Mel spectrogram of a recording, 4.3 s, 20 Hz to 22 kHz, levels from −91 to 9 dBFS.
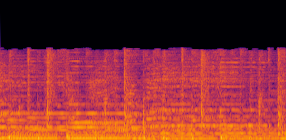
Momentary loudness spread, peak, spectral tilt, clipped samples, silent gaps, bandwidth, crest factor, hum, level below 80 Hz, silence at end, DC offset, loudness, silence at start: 3 LU; -2 dBFS; -7 dB/octave; under 0.1%; none; 5.4 kHz; 10 dB; none; -20 dBFS; 0 s; under 0.1%; -13 LUFS; 0 s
